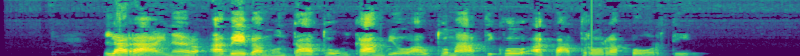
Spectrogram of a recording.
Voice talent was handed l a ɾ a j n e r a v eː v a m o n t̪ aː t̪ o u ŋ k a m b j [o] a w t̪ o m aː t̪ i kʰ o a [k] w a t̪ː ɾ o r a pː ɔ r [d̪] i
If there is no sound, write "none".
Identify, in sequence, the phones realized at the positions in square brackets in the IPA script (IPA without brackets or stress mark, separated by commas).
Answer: o, k, t̪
